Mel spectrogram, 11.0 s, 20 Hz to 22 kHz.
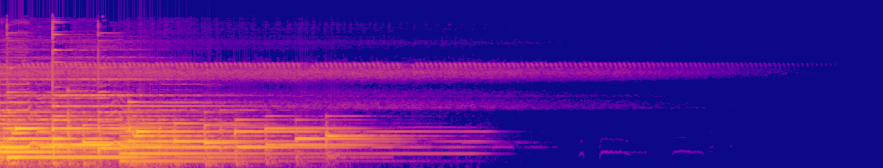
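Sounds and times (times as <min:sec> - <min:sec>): song's last chord: 0:00.0 - 0:03.1
high insect chirr: 0:00.0 - 0:10.2.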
